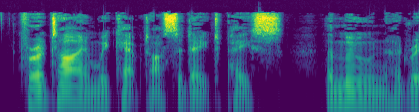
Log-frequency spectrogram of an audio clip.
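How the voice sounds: Pitch varying in an ordinary way within a natural reading voice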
